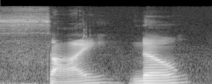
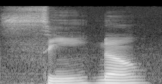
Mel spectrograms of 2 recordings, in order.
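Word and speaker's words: Cyno: Katakana um I was told his name is pronounced Psy no um and not C no um I guess we're going to be debating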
